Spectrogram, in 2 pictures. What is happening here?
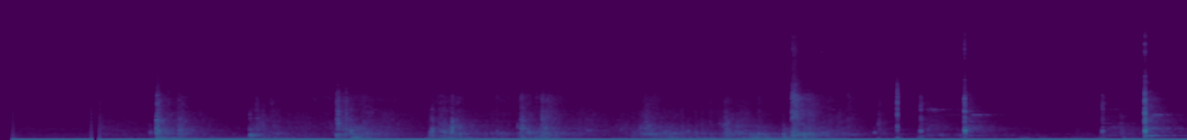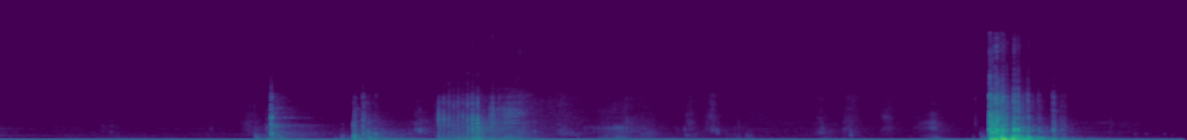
I was walking up the stairs then I rang the doorbell then my brother open the door for me finally I closed the door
